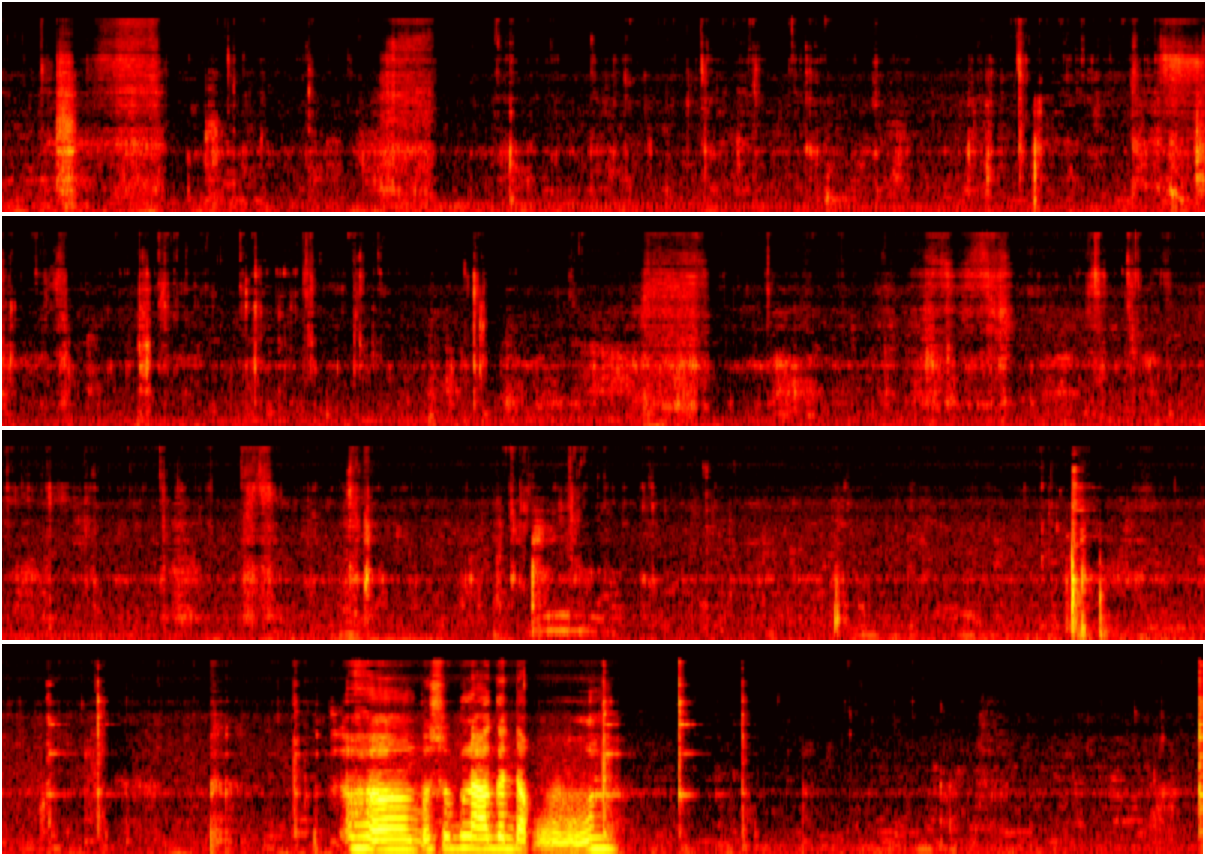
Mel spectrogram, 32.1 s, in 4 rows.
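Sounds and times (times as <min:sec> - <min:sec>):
person chewing with mouth clicks: 0:03.2 - 0:11.4, 0:14.0 - 0:20.8.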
